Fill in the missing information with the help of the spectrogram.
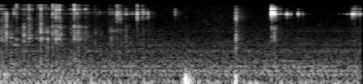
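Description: A small glass pepper grinder jar with a black and red plastic grinder cap, partly filled with peppercorns, is held in one hand close by and shaken or twisted. Quiet, dry, bright clicks and rattles crackle through the clip, broken by a few soft low thumps and a sharper glassy tinkle near the end.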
